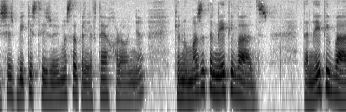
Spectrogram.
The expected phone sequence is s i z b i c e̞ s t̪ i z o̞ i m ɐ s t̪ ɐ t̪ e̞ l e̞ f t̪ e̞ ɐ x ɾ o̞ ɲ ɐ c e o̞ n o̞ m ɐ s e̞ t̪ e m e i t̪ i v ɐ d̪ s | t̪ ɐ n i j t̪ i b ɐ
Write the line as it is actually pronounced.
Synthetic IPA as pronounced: s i z b i c e̞ s t̪ i z o̞ i m ɐ s t̪ ɐ t̪ e̞ l e̞ f t̪ e̞ ɐ x ɾ o̞ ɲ ɐ c e o̞ n o̞ m ɐ z e̞ t̪ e n e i t̪ i v ɐ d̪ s | t̪ ɐ n e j t̪ i v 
